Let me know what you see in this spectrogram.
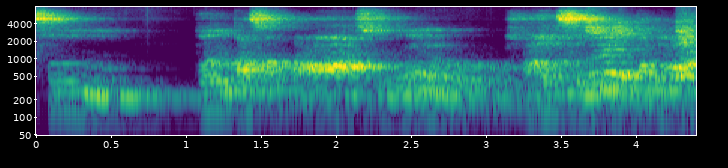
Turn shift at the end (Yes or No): Yes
